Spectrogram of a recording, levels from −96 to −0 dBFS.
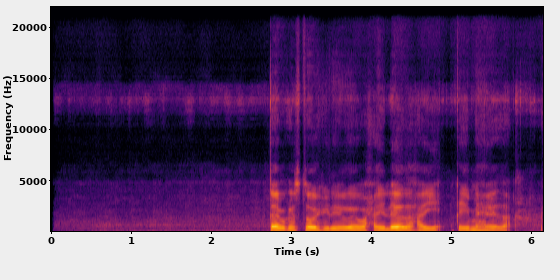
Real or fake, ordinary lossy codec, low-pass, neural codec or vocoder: fake; none; none; codec, 44.1 kHz, 7.8 kbps, DAC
